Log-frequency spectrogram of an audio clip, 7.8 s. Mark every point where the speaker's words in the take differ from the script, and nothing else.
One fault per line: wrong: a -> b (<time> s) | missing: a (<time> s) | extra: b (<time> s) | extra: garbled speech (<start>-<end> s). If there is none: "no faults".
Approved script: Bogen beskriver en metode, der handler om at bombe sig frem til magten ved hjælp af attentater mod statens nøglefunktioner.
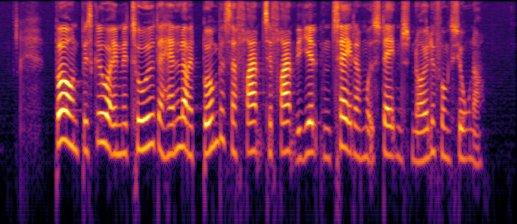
missing: om (2.8 s)
wrong: magten -> frem (4.1 s)
missing: af (4.9 s)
